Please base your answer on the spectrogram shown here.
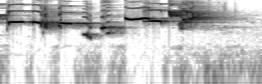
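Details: Oriental magpie-robin singing loudly in the morning, a lure song meant to spur other magpie-robins, young birds included, to sing: sweet sliding whistles and quick chirps, then a rising buzzy burst, over a low steady rumble.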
